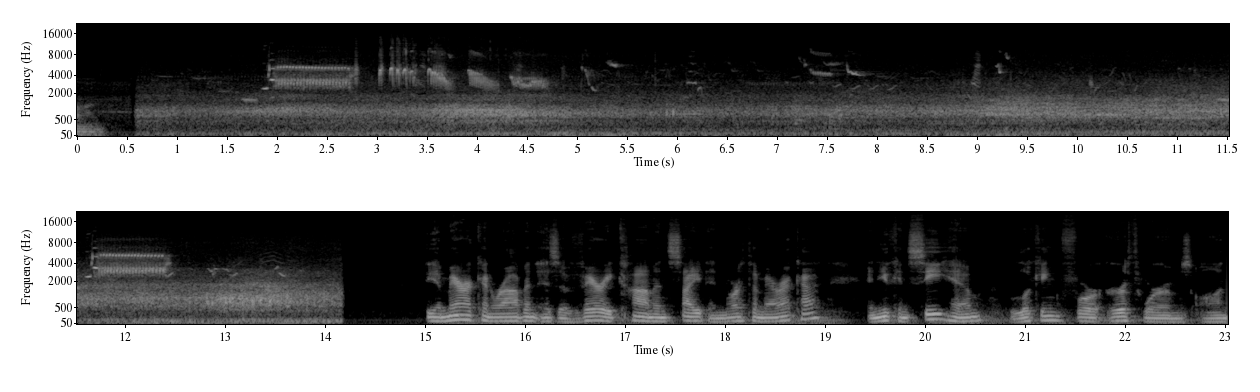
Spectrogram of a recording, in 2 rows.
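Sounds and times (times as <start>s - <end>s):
background noise: 0.0s - 23.0s
blackbird song with buzzy trill: 0.6s - 14.2s
short bird chirps: 0.8s - 9.4s, 11.1s - 13.6s.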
